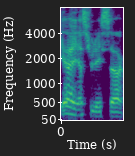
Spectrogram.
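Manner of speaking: ordinary talk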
